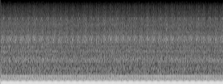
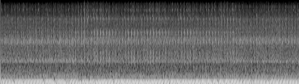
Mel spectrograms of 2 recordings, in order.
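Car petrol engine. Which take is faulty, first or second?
second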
